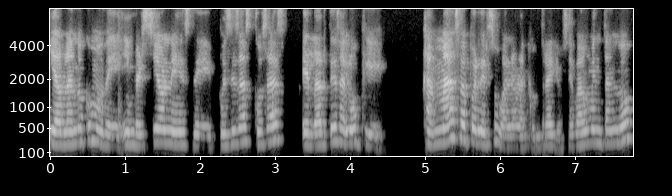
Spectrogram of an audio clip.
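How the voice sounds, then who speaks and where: At a moderate pace, a woman talks in an ordinary speaking voice with a fairly high pitch and ordinary pitch variation. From Toluca, central Mexico. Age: 20s. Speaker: dancer and dance school owner. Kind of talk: round-table discussion.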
